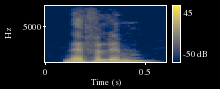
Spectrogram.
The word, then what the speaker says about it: Nephilim: Right pronounced? Nephilim?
